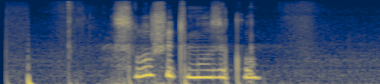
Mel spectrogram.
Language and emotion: Russian, neutral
